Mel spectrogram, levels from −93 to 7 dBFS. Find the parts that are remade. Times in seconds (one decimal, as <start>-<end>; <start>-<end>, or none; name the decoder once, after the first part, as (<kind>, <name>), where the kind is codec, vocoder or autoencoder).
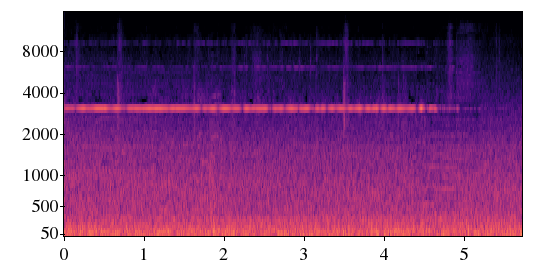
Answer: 4.4-5.2 (codec, SNAC)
